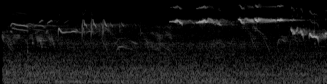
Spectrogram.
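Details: European robin singing in the morning from a fir tree; thin, high, tinkling phrases start faintly, then louder sharp whistled notes and brief trills follow in quick, irregular bursts.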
